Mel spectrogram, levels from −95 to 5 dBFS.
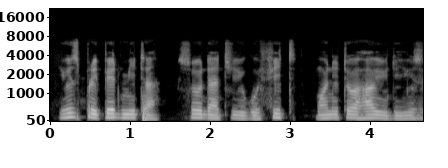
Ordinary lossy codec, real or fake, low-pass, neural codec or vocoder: none; real; 7.2 kHz; none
